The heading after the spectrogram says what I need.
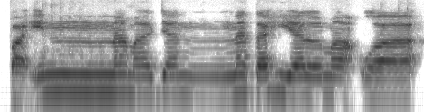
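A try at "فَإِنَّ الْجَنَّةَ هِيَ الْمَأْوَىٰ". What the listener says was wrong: Innal enggak ada ma. Jadi lamnya fa innal jan.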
